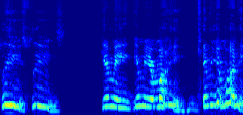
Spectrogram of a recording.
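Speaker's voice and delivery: put-on begging tone. Mocking how political campaigns ask people for money, with mock begging. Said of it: "You have to beg and plead".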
